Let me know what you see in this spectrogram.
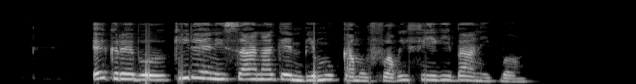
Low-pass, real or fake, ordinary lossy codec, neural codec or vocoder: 7.2 kHz; real; AAC, 48 kbps; none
